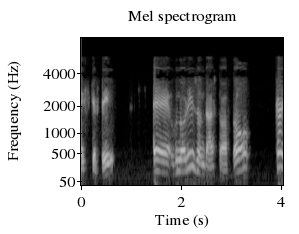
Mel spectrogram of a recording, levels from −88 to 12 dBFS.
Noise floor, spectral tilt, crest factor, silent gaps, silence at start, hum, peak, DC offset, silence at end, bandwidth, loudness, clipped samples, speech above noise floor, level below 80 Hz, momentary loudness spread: -63 dBFS; -9 dB/octave; 16 dB; none; 0 s; none; -6 dBFS; under 0.1%; 0 s; 5.8 kHz; -22 LUFS; under 0.1%; 42 dB; -64 dBFS; 7 LU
